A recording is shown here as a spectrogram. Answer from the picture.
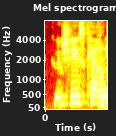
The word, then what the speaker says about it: Cochise: And then the Secretary of State, your opponent, issued threats of legal action if, for example, one of the counties, is it pronounced? – Right. Cochise County.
